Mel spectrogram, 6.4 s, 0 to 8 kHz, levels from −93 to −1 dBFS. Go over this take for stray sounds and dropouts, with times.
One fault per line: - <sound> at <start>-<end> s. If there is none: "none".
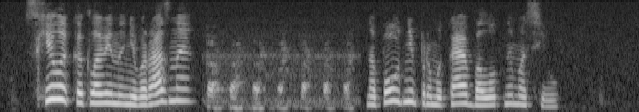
- laugh at 2.1-3.6 s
